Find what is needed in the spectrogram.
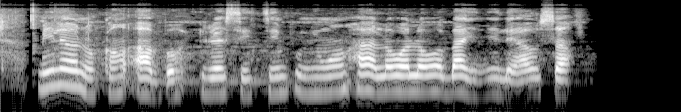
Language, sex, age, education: Yoruba, female, 30-45, tertiary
